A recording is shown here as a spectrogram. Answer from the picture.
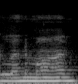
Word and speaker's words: Lenormand: Oh, and if anybody's wondering which deck this is, it's the Golden Dreams Lenormand, or Lenormand is actually the correct pronunciation.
